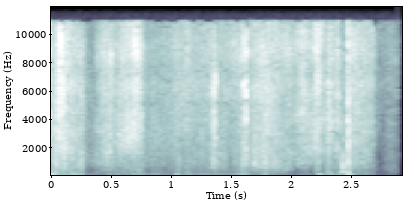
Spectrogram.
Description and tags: Clothing slide and crumple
